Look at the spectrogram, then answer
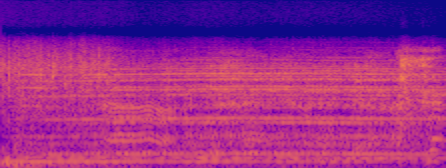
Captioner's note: dramatic music; groaning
